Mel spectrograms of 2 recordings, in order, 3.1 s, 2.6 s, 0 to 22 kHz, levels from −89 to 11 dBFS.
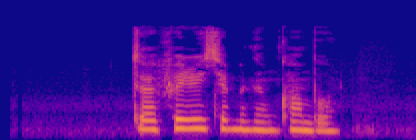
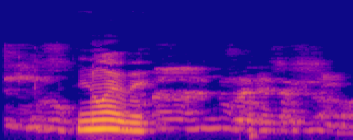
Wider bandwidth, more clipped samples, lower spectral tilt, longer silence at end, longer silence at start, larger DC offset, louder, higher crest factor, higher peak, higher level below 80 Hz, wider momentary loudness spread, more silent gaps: first, 11.5 kHz vs 6.4 kHz; neither; second, -5 dB/octave vs -8 dB/octave; first, 0.6 s vs 0.25 s; first, 1 s vs 0.2 s; neither; second, -23 LUFS vs -14 LUFS; about the same, 18 dB vs 18 dB; second, -8 dBFS vs -2 dBFS; second, -72 dBFS vs -64 dBFS; second, 9 LU vs 24 LU; neither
